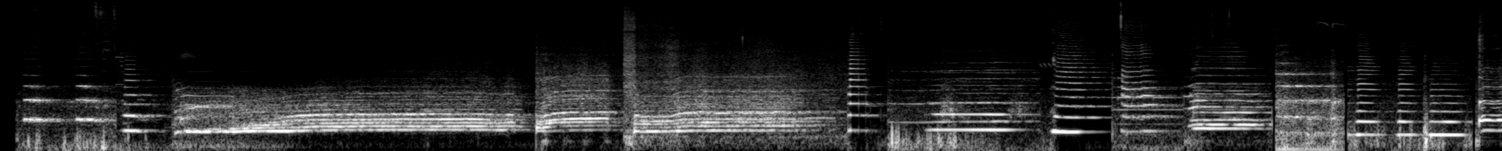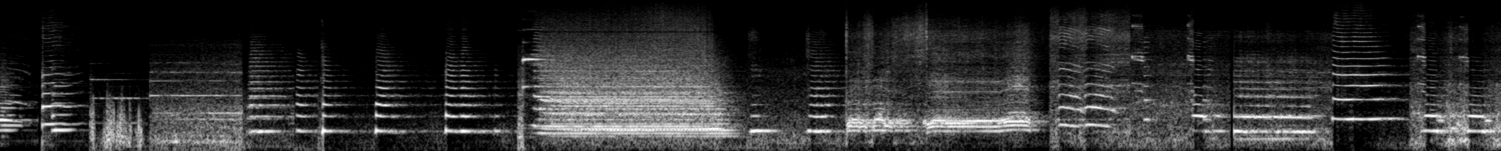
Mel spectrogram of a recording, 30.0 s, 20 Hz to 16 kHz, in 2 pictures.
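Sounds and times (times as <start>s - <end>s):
train air horn blasts: 0.2s - 12.8s, 13.5s - 30.0s.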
